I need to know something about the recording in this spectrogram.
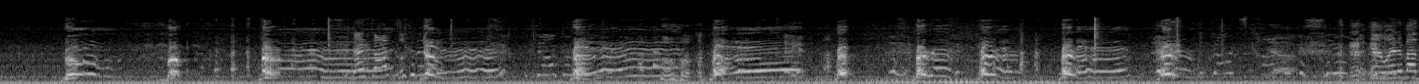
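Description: A man imitating a dog with his voice: a few short barks first, then longer wavering howls and whines.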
